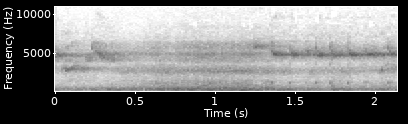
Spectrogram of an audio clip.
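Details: Old cassette recording of an improvising European goldfinch, a mimic imitating other birds; sustained high twittering with a thin drawn-out whistle and soft repeated clicks, backed by tape hiss.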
